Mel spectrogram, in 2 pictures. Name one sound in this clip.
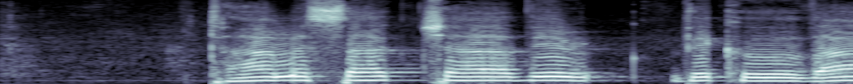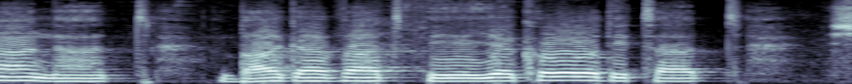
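A young man speaks calmly into a microphone, heard through a loudspeaker in an echoing hall.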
